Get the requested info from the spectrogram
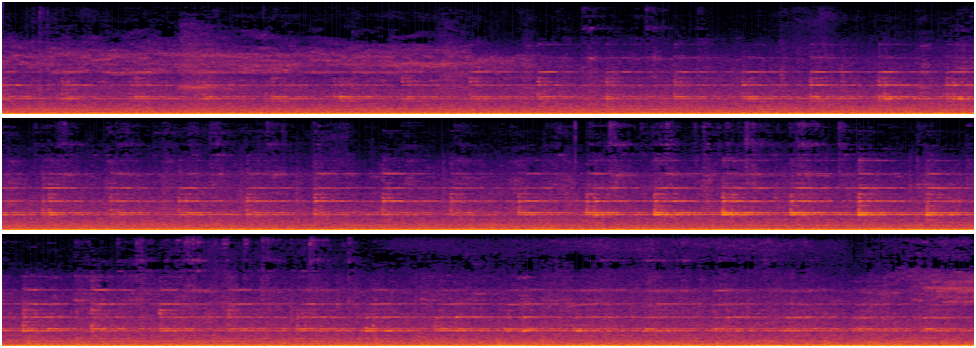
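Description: MBTA commuter rail train with bilevel coaches rolling into the station. A steady low rumble carries high squealing tones from the wheels, loudest about halfway through.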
